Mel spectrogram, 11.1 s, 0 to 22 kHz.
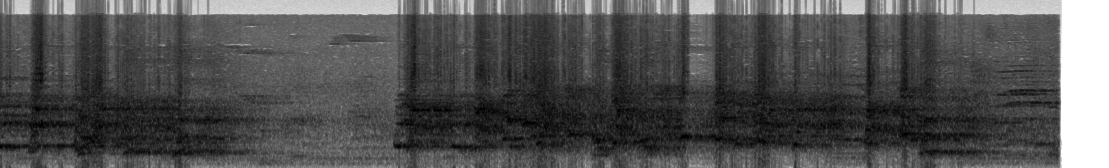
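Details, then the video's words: Dogs in a lot, recorded 23 October 2017, barking loudly and nearly nonstop in overlapping yaps and barks with a brief lull partway through, several voices sounding at once. "The Barking Lot"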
